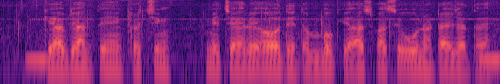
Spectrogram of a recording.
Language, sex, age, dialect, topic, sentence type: Hindi, male, 18-24, Awadhi Bundeli, agriculture, statement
